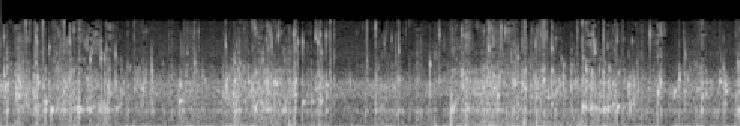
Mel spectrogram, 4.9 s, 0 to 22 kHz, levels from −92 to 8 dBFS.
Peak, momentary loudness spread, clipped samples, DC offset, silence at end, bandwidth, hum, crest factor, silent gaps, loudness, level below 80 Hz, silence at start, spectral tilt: 0 dBFS; 8 LU; under 0.1%; under 0.1%; 0 s; 11.5 kHz; none; 14 dB; none; -14 LUFS; -32 dBFS; 0 s; -3 dB/octave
